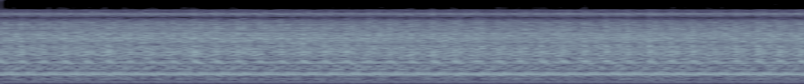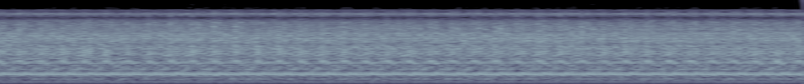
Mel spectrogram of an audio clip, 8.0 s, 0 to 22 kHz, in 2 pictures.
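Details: Bobcat T300 diesel skid steer: loud, steady idle with an even drone and no knocks, misses or surging; normal diesel idle.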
